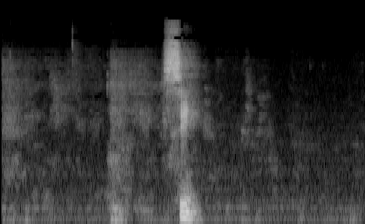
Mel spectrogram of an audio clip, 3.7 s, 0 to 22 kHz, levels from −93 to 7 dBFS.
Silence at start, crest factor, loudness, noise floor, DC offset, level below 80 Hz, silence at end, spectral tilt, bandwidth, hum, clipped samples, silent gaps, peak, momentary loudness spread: 0.1 s; 22 dB; -16 LUFS; -54 dBFS; under 0.1%; -54 dBFS; 1.65 s; -3 dB/octave; 14.5 kHz; none; under 0.1%; none; -2 dBFS; 25 LU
